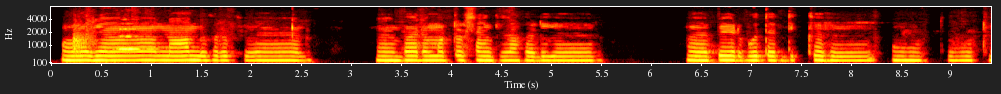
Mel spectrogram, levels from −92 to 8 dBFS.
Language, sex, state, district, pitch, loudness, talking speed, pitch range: Rajasthani, female, Rajasthan, Nagaur, 215 Hz, -17 LUFS, 95 wpm, 210-220 Hz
